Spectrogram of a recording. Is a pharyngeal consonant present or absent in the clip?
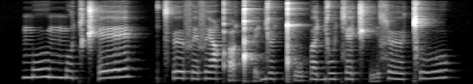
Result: absent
